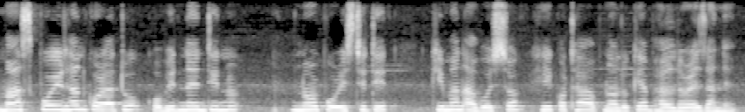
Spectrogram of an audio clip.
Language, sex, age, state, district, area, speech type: Assamese, female, 18-30, Assam, Sonitpur, rural, spontaneous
